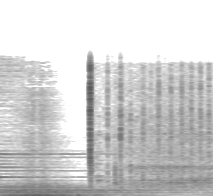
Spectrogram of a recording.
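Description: Quiet soundtrack music holding a low sustained note, with a soft low rush near the start.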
